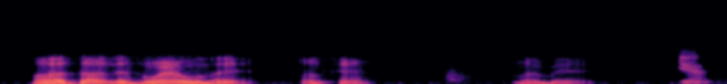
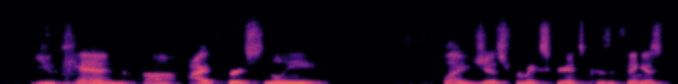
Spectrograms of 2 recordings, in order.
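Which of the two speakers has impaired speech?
The first: cerebral palsy; wheelchair user.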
